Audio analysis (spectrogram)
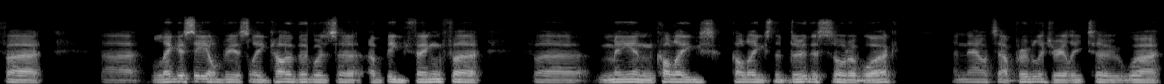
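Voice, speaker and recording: A man's voice: on the low side, fairly bright tone, no room sound. Hesitant Australian man, dry close sound. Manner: hesitant, many fillers and restarts. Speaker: infectious disease physician, program director. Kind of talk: unscripted talk in a webinar. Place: video call.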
